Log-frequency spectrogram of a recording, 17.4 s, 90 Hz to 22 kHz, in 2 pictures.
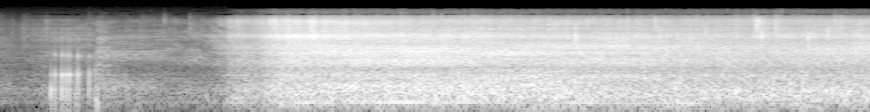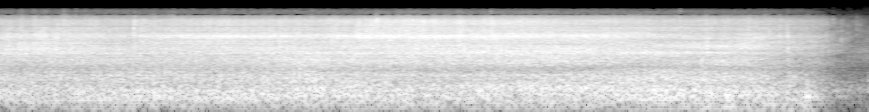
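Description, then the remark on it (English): After a brief quiet start, a loud, steady rushing hiss of cars passing on a rain-soaked road in heavy rain, about one car every 20 seconds, recorded through an open window, takes over, swelling slightly at times and holding without a break until it fades at the end. “Literally, there is a car. Probably about every 20 seconds.”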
